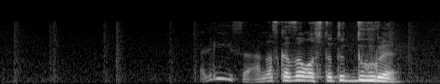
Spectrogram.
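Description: Speech here, and the one real problem is automatic gain rising from 2.0 to 3.73 s. The level at the microphone drops by about 14 dB, partly because the talker seems to back off around two and a half seconds. The gain control then slowly pushes its gain up by about 4 dB to compensate, so the voice and the room noise swell together over that stretch rather than the level recovering cleanly.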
